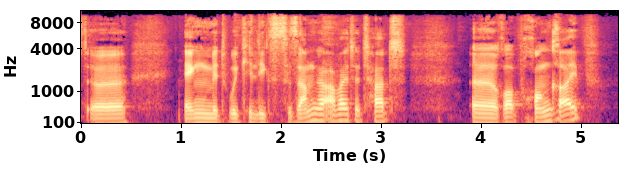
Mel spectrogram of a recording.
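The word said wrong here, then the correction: Gonggrijp: habe ich das jetzt richtig ausgesprochen? Ronchreib, ja. Ronchreib.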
